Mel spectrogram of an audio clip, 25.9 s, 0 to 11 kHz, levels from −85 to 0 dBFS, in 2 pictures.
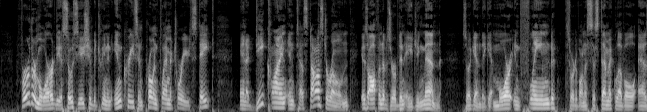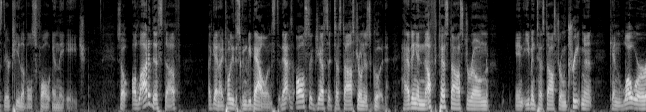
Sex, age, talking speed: male, 40-59, 165 wpm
